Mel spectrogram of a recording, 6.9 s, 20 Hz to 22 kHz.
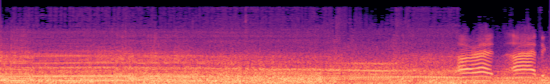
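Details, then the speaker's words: Custom Yamaha Banshee with Suzuki Katana 600cc engine, first ride after Stage 4 rejet: revs rise and sag unevenly, bogging under load, worse than before rejetting. "first ride kind of a disappointment um i thought rejecting it would help a ton but it actually made it worse"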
